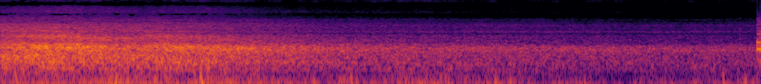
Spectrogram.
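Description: A passenger train running through the station, its wheel and rail noise fading steadily as it moves away.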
